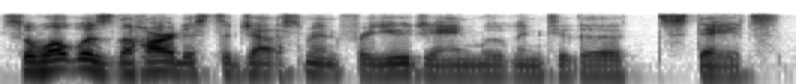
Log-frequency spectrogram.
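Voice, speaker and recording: A man's voice: medium pitch, normal speed, no room sound. A man hosting a podcast, asking brief questions in a casual interview conversation. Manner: short prompts and questions. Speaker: podcast host. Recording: dull, muffled lo-fi sound.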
